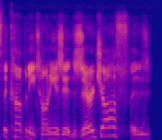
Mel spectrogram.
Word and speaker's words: Xerjoff: How do you pronounce the company, Tony? Is it Xerjoff? Xerjoff, yeah, that's right.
